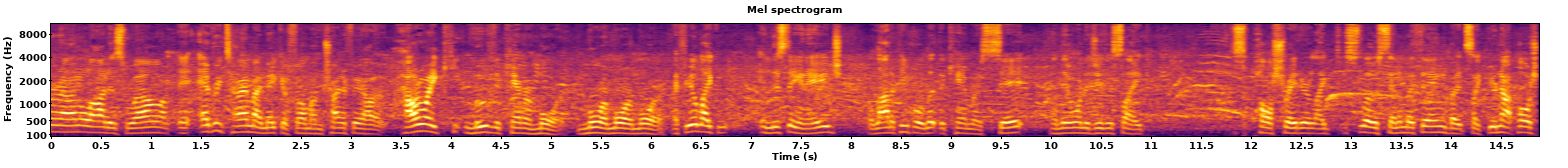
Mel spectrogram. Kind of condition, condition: setting, busy venue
